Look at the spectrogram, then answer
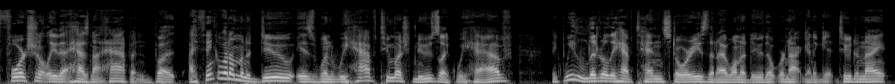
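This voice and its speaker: A man with a cold-congested voice hosts a casual podcast, chatty and rambling, often restarting his sentences. His voice sits at an ordinary middle pitch. The sound is dry and close, with no room around it. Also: expressive, quick pace, hardly any pauses, darkish tone, dry recording. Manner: rambling, self-interrupting, chatty. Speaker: podcast host.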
